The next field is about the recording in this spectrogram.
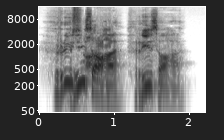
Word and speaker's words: Riesacher: Riesacher. Betonung auf der ersten Silbe und dann schön ausklingen lassen.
